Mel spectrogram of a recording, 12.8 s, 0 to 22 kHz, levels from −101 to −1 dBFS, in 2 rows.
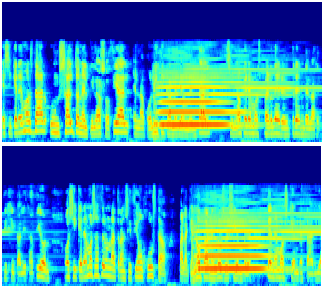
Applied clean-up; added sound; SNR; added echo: classical method log-MMSE.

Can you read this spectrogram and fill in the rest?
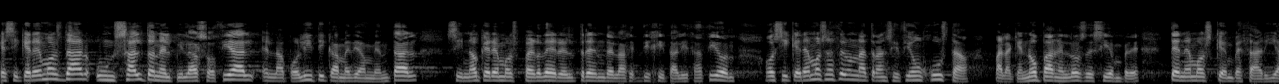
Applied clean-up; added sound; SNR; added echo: none; none; none; none.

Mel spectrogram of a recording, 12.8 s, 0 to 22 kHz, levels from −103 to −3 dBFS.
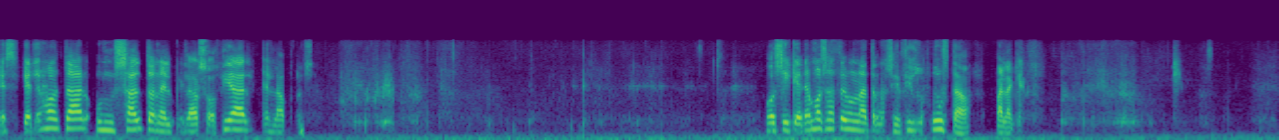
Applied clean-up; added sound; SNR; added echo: neural diffusion model UNIVERSE++.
